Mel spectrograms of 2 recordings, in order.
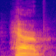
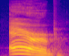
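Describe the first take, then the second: First: The word starts with an h sound. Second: The word starts without an h sound. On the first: This is how it is said here. "We say herb" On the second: This is how Americans say it. "You do not pronounce the H. You pronounce it herb"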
